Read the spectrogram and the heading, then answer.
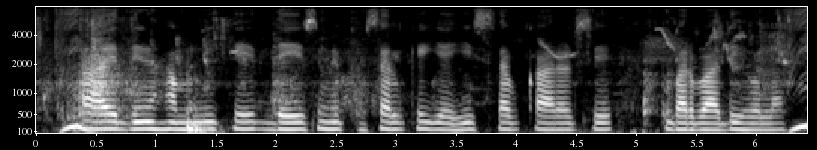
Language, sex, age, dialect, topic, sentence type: Bhojpuri, female, 25-30, Northern, agriculture, statement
